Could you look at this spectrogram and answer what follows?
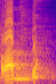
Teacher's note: را ہیوی ہوگا کیونکہ اس پر زبر ہے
